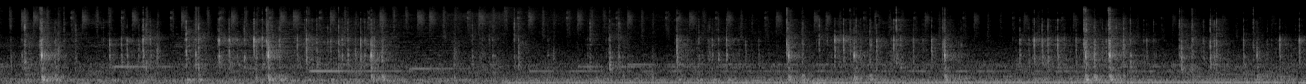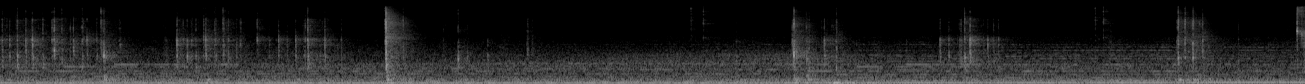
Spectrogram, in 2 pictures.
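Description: Computer keyboard typing in bursts of clicks, dense through the first half and only a few scattered keystrokes later. Background music with a slow, stepping bass line plays underneath.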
